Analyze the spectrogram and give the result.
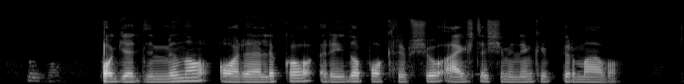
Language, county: Lithuanian, Vilnius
